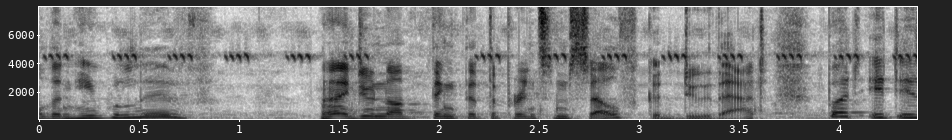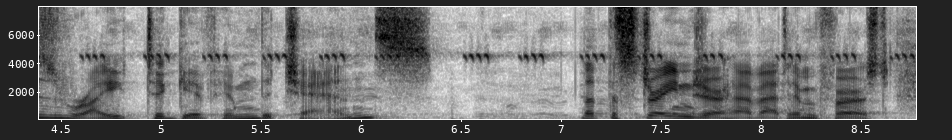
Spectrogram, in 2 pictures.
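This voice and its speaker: A pompous commander with wildly swinging pitch. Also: male voice, a little hiss or hum. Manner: pompous, formal oratory, barking orders. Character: stern male enemy commander, formal, ruthless, commanding. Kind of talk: fantasy audio drama acting.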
